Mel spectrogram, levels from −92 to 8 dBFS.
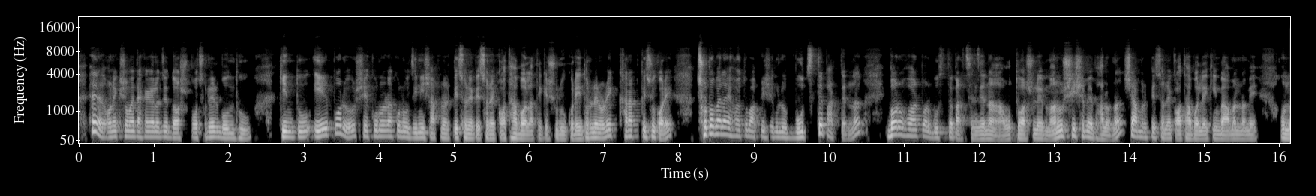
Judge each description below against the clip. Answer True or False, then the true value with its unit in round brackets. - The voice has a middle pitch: False (130 Hz)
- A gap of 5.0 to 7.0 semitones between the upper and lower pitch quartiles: True (5.6 semitones)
